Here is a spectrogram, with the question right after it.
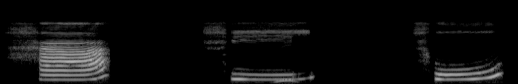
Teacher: ada nafas dulu yang mengalir ya sebelum pengucapan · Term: wasatul halqi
